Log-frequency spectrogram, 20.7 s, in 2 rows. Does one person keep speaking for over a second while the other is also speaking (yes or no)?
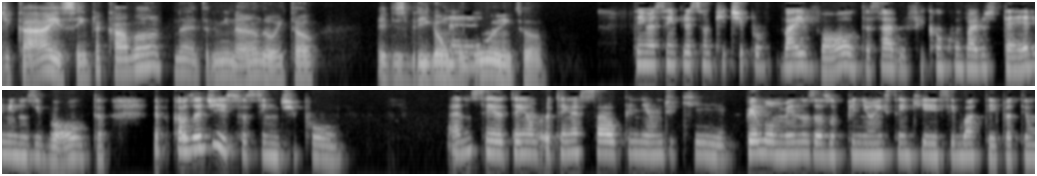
no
